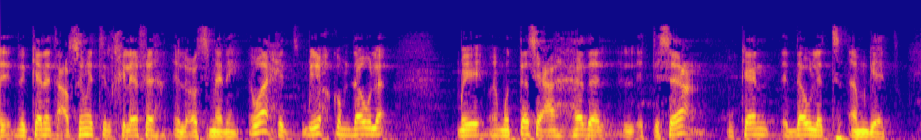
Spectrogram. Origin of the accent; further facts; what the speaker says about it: Egypt; احنا كمصريين بيننا وبينها في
